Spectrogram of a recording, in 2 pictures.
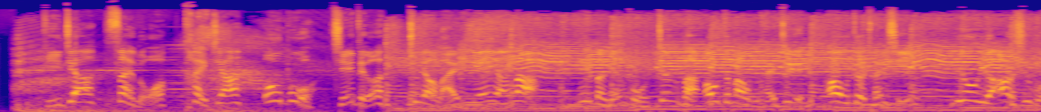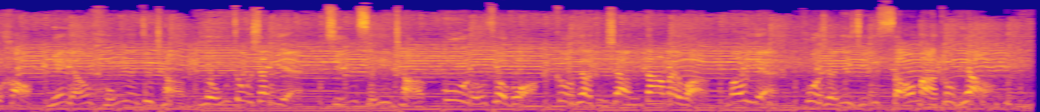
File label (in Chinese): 男 广告; 奥特曼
